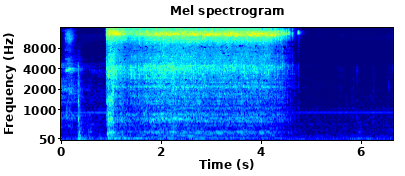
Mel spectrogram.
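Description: A small handheld cordless power driver runs steadily for about three and a half seconds, starting and stopping abruptly, as it spins out a bolt on a hybrid car's high-voltage battery pack.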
